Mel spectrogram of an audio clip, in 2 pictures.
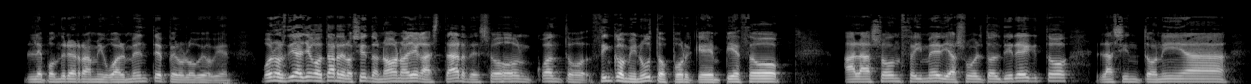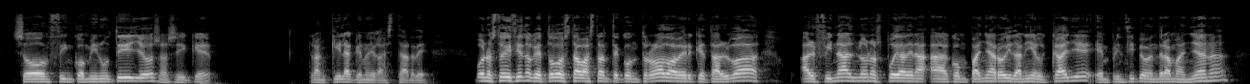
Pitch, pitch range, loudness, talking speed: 135 Hz, 120-155 Hz, -19 LUFS, 170 wpm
